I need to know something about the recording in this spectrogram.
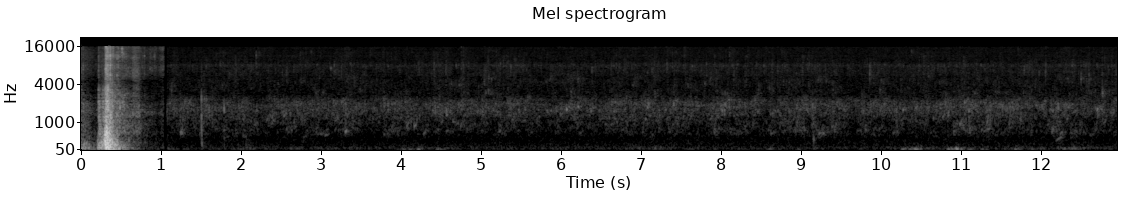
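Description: A shallow stream babbles gently over stones outdoors.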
